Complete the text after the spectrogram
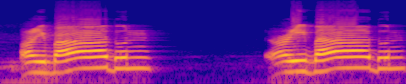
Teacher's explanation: با کو کھینچ رہے ہیں، ٹھیک ہے، عین کو حلق سے پڑھنا ہے۔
